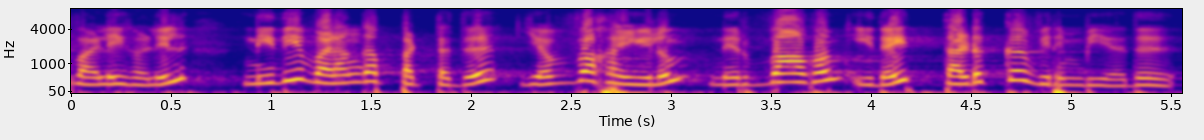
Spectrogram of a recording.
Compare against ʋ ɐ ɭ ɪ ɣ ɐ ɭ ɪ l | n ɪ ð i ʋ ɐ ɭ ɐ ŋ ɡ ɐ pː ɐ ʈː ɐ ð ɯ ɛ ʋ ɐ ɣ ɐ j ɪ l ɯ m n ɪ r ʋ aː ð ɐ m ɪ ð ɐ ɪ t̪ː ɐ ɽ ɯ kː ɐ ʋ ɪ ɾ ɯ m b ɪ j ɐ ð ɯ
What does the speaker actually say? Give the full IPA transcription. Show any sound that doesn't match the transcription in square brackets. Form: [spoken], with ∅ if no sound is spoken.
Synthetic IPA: ʋ ɐ ɭ ɪ ɣ ɐ ɭ ɪ l | n ɪ ð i ʋ ɐ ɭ ɐ ŋ ɡ ɐ pː ɐ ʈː ɐ ð ɯ ɛ [ʋː] ɐ ɣ ɐ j ɪ l ɯ m n ɪ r ʋ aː [ɣ] ɐ m ɪ ð ɐ ɪ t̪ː ɐ ɽ ɯ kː ɐ ʋ ɪ ɾ ɯ m b ɪ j ɐ ð ɯ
